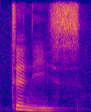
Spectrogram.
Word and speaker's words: tennis: N to swim or tennis jou or tennis. Here it's okay to pronounce the s that will be fine to play tennis.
